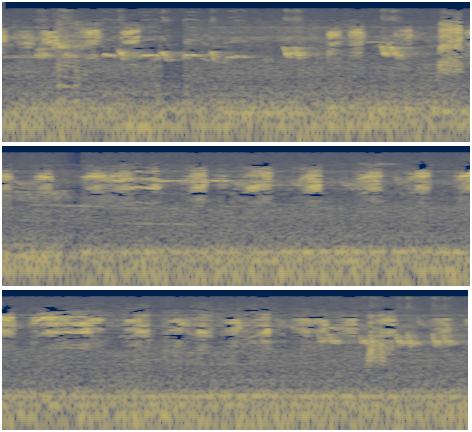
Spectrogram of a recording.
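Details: Red-vented bulbul feeding its young crickets: dense, fast high chirping, nearly three notes a second, with a few sharp clicks and a low background hum.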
